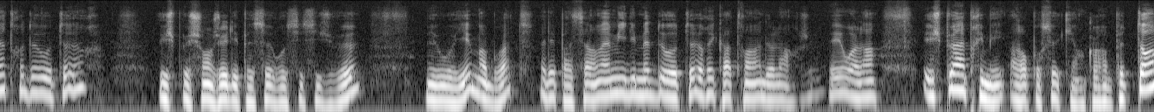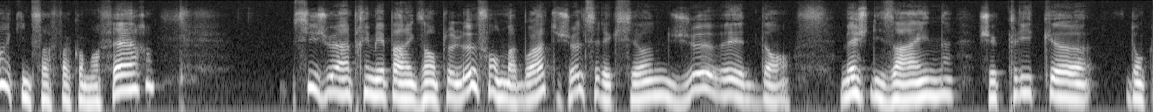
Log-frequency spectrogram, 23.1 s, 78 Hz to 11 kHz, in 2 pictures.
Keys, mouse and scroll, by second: 1.8 typing, 3.5 click, 5.0-10.2 drag, 15.5 click, 18.5 click, 19.9 click.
